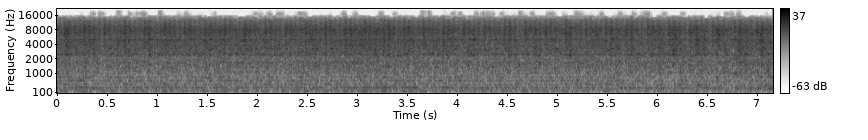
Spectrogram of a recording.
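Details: Ford Model T four-cylinder, started after 40+ years: it ticks over at a steady, even idle with a light mechanical clatter and no missed beats; it runs healthy.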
